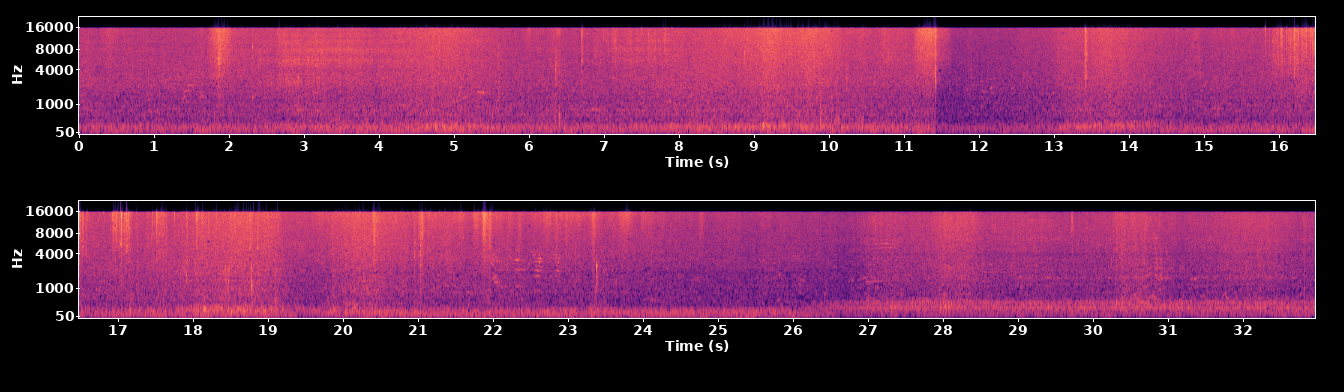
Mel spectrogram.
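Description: Sea waves washing on a rocky shore in slow swells every few seconds, with wind and a steady low hum underneath.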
